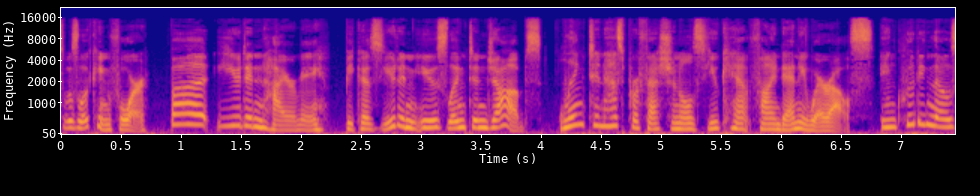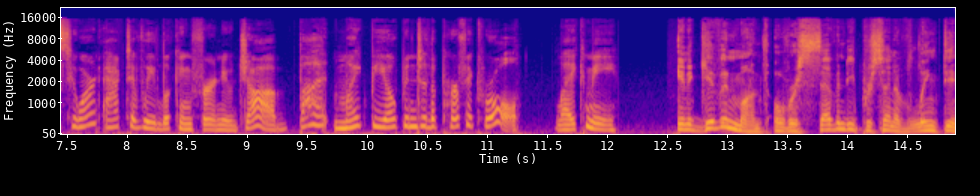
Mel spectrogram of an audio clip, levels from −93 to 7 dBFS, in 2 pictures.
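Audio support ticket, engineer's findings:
Nothing stood out on listening to the speech, and there is no symptom to log against any component.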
